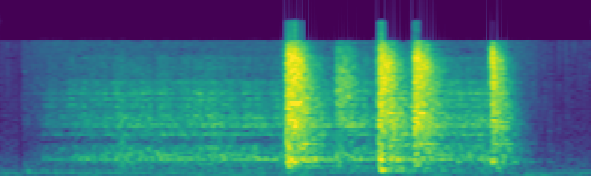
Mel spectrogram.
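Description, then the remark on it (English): A repeller ray blast: a steady electric buzzing hum that builds, then is punctuated by four sharp, loud crashing impacts as a Zarg robot is smashed against a tree trunk, before the hum cuts off. “The repeller ray smashed him against a tree trunk.”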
